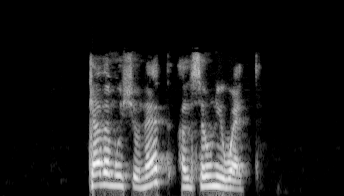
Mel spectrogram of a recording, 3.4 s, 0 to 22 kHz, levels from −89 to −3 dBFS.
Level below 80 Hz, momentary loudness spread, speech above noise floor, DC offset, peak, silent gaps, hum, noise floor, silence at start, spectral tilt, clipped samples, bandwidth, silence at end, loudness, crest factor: -58 dBFS; 6 LU; 69 dB; under 0.1%; 0 dBFS; none; none; -84 dBFS; 0.9 s; -5 dB/octave; under 0.1%; 7.6 kHz; 1 s; -16 LUFS; 18 dB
